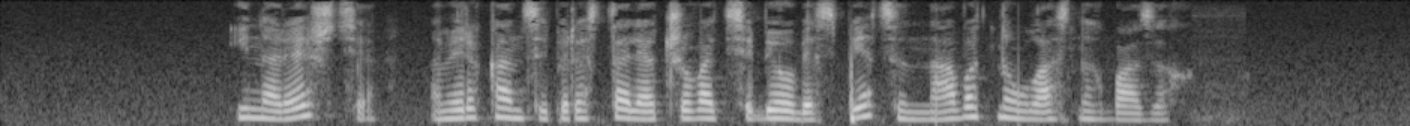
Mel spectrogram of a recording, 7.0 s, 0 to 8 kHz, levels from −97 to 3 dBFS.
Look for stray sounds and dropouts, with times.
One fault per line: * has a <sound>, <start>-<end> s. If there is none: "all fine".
all fine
